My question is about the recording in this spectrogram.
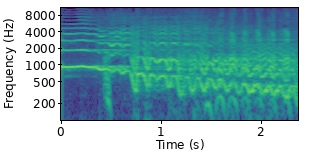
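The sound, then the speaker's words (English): A loud horse whinny sound bite bought off the internet: a high, steady cry that breaks into a quavering, rapidly trembling neigh sliding down in pitch over about two seconds, heard alone with no talking. “the next song were these sound bites I had bought off the internet, and one was a horse.”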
